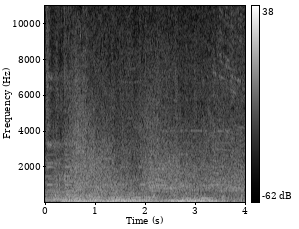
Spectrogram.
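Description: TV channel intro sound design: music under a deep boom and a long rushing whoosh. The pitched notes of the music fade back behind the noise.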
